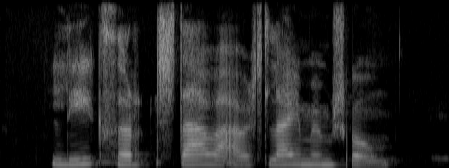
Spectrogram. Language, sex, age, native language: Icelandic, female, 10, Icelandic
